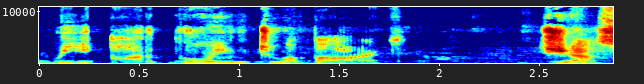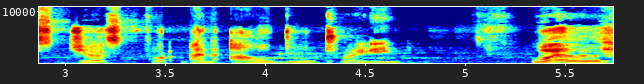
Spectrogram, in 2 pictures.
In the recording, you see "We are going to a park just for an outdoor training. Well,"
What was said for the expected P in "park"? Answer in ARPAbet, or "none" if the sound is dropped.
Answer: B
